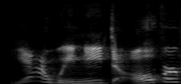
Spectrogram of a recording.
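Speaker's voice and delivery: very high, goofy voice. Trying out Muppet characters for others, the speaker does a Fozzie Bear voice. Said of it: "there's a Fozzie Bear one that's like".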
